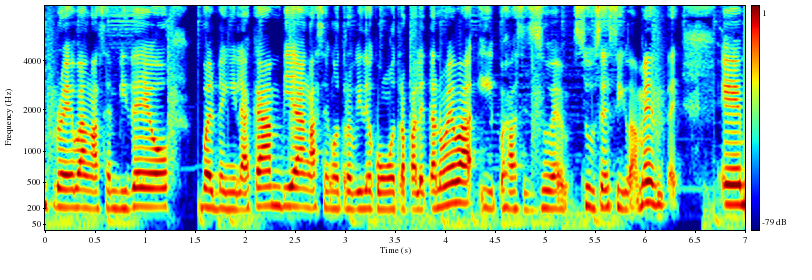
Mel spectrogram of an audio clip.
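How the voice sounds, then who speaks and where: Woman beauty vlogger, fairly high voice, candid step-by-step chat. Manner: candid, chatty, explains each step. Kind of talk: get-ready-with-me makeup tutorial chat.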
